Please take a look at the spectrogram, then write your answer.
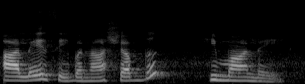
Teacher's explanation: अ और आ के बाद हिमालय में क्या परिवर्तन आया कि दोनों ही स्वरों की जगह एक दीर्घ आ गया। दीर्घ आ की ध्वनि आ गई।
